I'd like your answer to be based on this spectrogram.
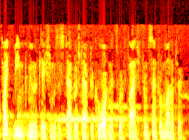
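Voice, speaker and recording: An actor playing a solemn storyteller who narrates a 1950s science fiction radio drama. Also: male voice, sits low, fast talker, phone-quality sound, lightly acted. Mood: solemn, suspenseful. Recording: thin vintage radio recording with music.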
